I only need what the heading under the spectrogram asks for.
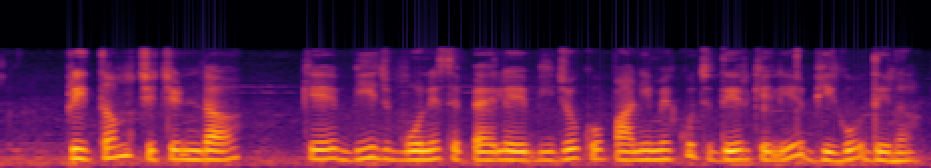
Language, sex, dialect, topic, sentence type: Hindi, female, Marwari Dhudhari, agriculture, statement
